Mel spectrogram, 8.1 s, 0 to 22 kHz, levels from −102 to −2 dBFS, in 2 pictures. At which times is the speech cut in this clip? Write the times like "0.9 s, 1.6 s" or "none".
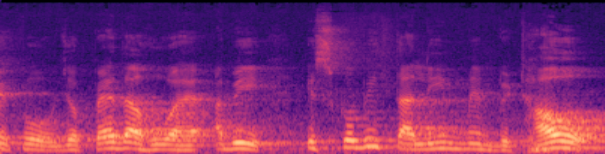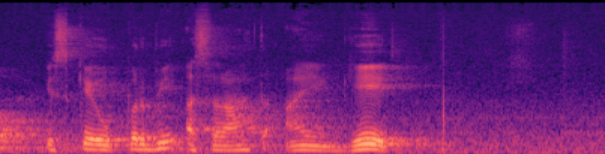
none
